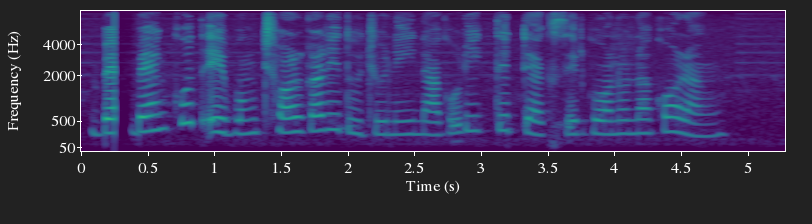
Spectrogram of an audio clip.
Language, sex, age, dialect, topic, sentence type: Bengali, female, 18-24, Rajbangshi, banking, statement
